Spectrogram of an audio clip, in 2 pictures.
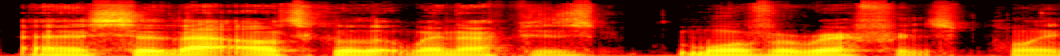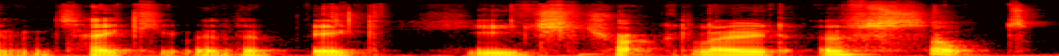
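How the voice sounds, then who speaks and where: A man's voice: deep voice, fairly even intonation, fairly quick, gravelly. A man co-hosting a podcast, informally reading out gaming news items to the others.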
